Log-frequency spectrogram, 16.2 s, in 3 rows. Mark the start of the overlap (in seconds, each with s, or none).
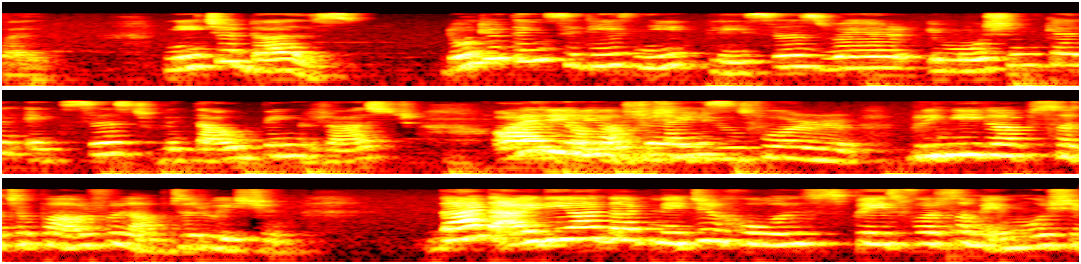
7.9 s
